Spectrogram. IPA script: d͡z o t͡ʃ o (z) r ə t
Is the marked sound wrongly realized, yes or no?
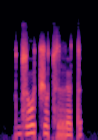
yes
